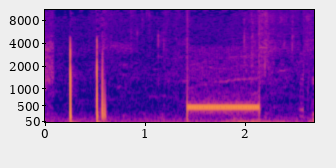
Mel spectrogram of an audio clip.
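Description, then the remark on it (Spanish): Two sharp clicks of a phone hanging up, then a steady, unbroken telephone dial tone hums for under a second, clear, with no one speaking. “¿Y por qué tú me cierras el teléfono, mi pana?”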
